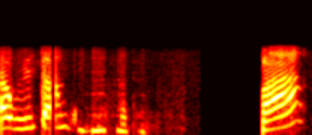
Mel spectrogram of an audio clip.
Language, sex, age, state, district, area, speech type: Bodo, female, 60+, Assam, Chirang, rural, conversation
